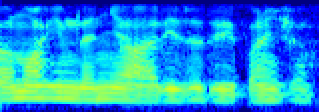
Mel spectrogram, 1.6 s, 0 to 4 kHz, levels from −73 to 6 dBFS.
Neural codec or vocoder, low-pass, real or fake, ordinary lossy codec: none; 3.6 kHz; real; none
